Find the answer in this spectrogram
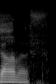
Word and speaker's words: Donath: it's Donath. Donath. Yeah, see, I pronounced it wrong both ways.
